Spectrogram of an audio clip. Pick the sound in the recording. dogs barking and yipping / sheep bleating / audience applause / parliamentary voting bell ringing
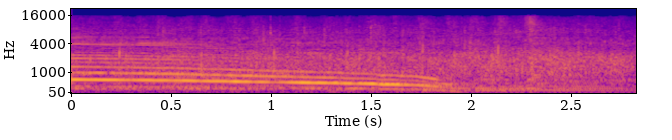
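audience applause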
